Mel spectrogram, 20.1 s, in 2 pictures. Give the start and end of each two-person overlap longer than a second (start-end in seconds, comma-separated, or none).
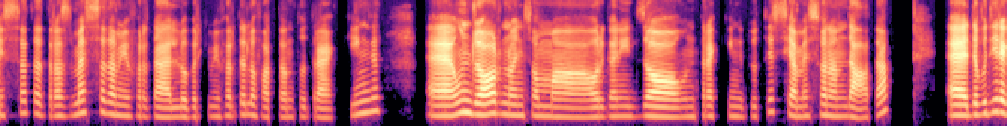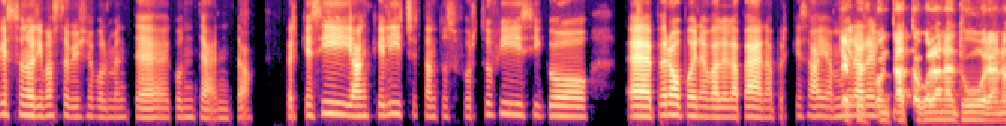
none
